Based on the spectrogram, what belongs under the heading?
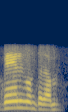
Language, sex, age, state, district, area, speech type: Telugu, female, 30-45, Telangana, Mancherial, rural, conversation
